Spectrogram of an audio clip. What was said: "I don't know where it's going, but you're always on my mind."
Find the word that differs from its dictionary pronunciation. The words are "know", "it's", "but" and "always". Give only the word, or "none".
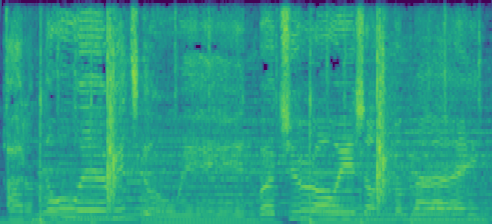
none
